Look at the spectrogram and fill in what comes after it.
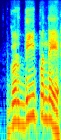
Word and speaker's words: Gurdeep Pandher: So here is the proper pronunciation from the gentleman himself. – Gurdeep Pandher. – Do you want to hear it again? – No, I got it. Gurdeep Pandher.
